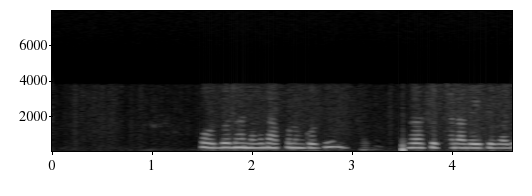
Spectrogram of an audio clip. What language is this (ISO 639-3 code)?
ori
